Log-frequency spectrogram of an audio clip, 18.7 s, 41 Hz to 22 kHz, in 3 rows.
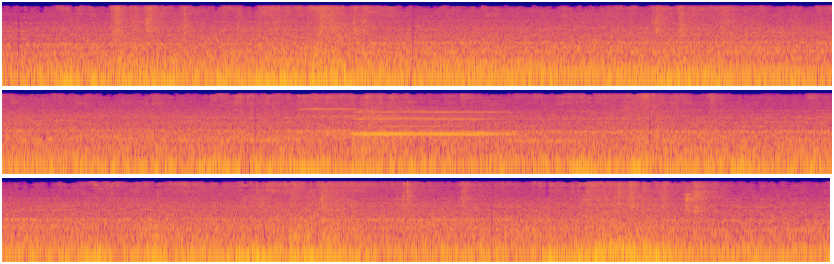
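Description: Interior sound of a MAN A22 Euro 6 city bus with a Voith automatic gearbox under way: a steady engine and drivetrain drone mixed with road noise. The low engine note holds, then drops about eight seconds in, and a brief high tone sounds about nine seconds in.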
